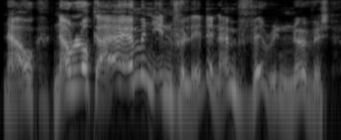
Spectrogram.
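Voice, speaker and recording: An actor performs a querulous, bedridden invalid in a radio thriller. The voice is husky and strained, swinging widely in pitch. The manner is frantic, demanding and exasperated, often stumbling over words. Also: very animated, normal speed, fairly bright tone. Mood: indignant.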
